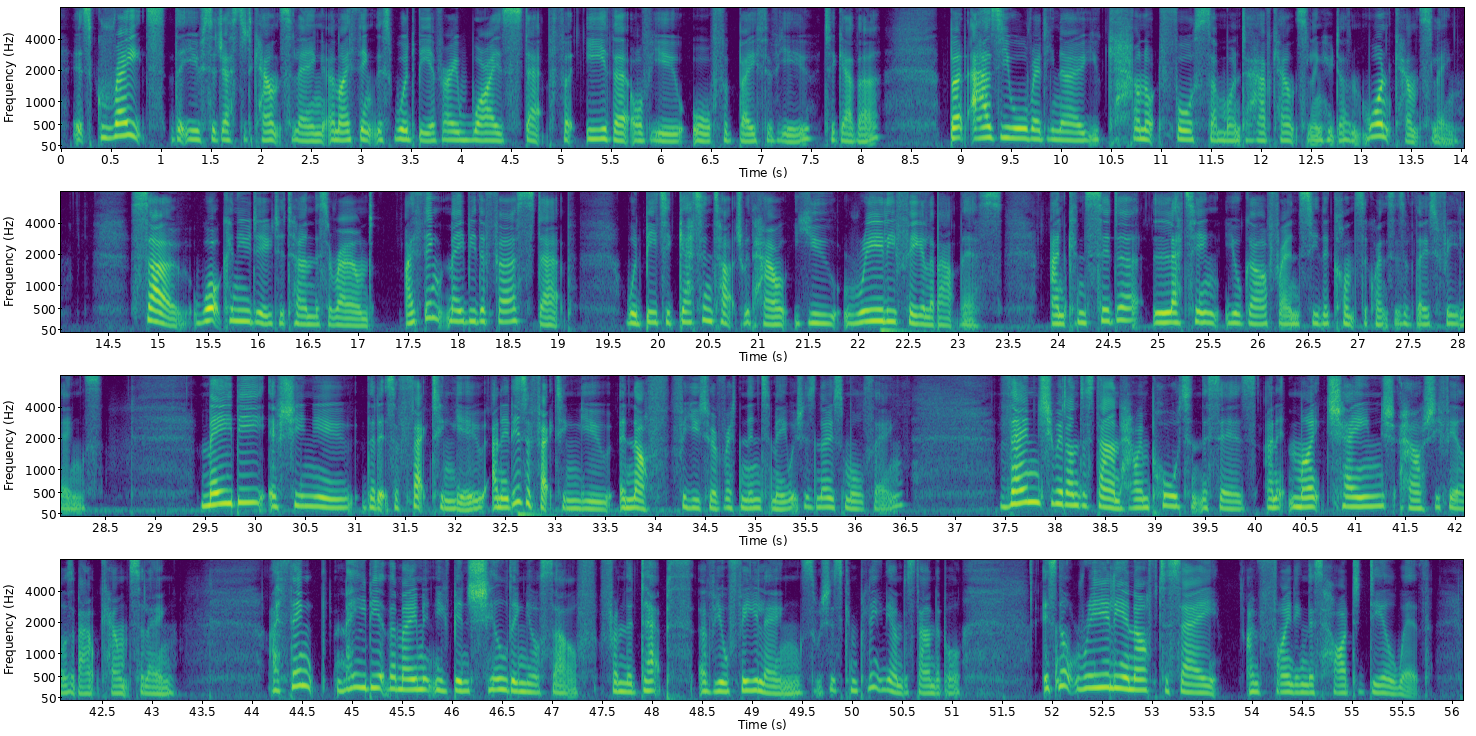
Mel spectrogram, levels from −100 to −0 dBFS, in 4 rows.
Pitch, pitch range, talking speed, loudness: 190 Hz, 165-220 Hz, 170 wpm, -21 LUFS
